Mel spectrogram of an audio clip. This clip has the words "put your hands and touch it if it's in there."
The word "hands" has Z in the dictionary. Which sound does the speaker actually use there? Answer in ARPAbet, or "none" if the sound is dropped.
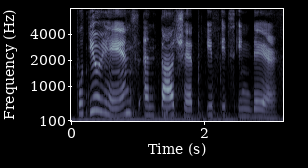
S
